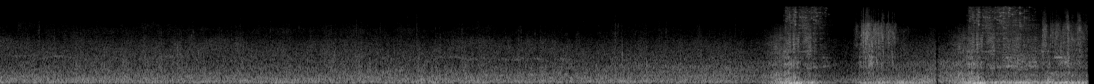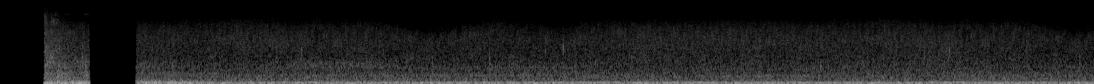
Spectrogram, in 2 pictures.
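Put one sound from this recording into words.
Wind rushes steadily past a gliding character.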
